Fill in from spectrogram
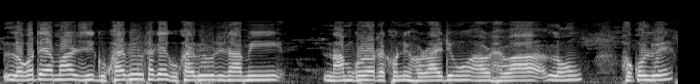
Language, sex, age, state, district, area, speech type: Assamese, male, 30-45, Assam, Charaideo, rural, spontaneous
